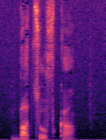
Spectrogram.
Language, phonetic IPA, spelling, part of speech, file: Polish, [baˈt͡sufka], bacówka, noun, Pl-bacówka.ogg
